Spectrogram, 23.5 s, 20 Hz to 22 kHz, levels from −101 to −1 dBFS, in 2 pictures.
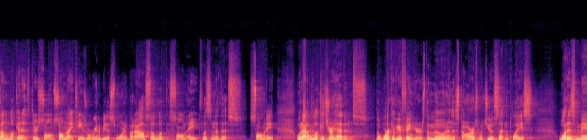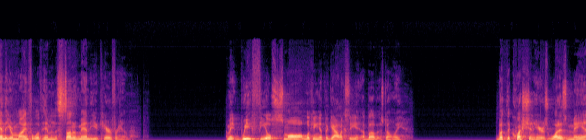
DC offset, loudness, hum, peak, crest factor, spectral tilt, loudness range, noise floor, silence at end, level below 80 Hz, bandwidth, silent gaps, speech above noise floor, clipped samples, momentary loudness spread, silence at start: under 0.1%; -20 LUFS; none; 0 dBFS; 20 dB; -5.5 dB/octave; 9 LU; -66 dBFS; 0 s; -62 dBFS; 14.5 kHz; none; 47 dB; under 0.1%; 13 LU; 0 s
